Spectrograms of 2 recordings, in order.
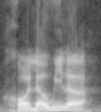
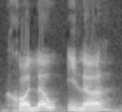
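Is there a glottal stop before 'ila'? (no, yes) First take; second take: no; yes. First: The two words run together without a glottal stop. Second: A glottal stop separates the two words.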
